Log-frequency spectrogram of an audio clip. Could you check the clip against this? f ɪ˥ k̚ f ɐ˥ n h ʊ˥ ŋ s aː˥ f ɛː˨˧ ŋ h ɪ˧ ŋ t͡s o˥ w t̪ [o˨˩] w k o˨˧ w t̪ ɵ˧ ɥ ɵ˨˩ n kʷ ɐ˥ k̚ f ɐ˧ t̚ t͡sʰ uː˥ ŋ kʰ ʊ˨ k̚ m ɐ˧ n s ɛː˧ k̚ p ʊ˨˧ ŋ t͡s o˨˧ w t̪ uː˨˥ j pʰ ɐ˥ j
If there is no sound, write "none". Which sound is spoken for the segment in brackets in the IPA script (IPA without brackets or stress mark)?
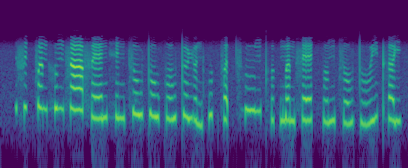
o˧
